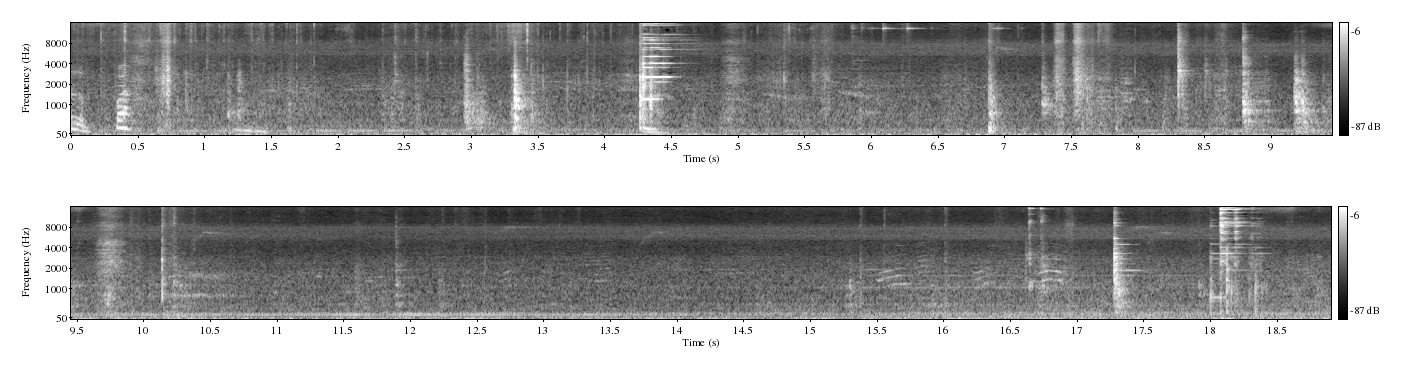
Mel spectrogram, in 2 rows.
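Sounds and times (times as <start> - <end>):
metal tools clinking: 4.2 - 4.8, 16.6 - 18.8.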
